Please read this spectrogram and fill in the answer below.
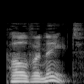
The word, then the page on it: pulvinate: British English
